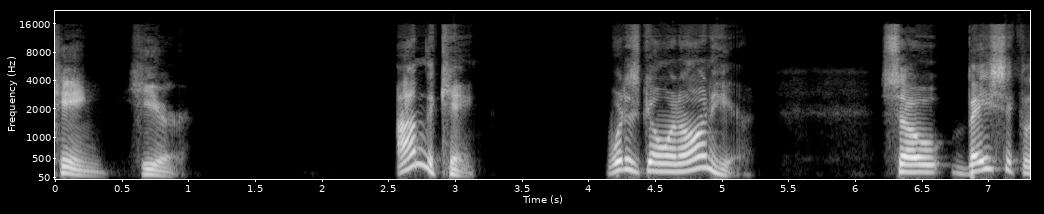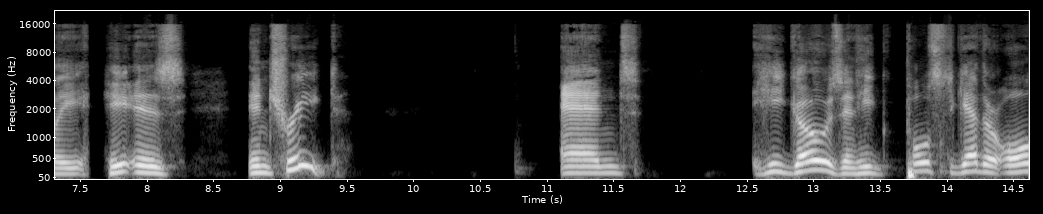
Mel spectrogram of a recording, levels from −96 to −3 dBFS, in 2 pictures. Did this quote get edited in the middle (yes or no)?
yes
